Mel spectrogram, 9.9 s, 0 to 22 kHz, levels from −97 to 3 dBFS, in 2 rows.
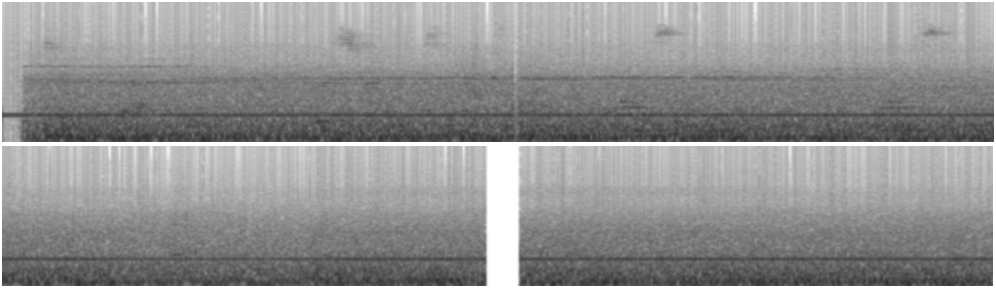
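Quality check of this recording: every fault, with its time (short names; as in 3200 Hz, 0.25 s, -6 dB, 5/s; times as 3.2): crackle 290/s -24 dBFS
tone 680 Hz -26 dBFS
2.56–2.58 gap 18 ms
5.51–6.52 clipped -20 dBFS
7.37–7.55 gap 0.178 s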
